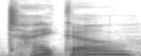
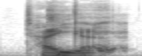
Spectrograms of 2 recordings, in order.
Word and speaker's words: Taika: I think it's Tycho. – Tycho. – Oh, it's Taika. – Taika, yeah. – Taika's probably closest.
